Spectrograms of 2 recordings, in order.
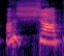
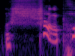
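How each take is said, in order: First: Loud mock. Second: Whispered mock. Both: Mocking the shop claim.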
